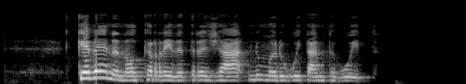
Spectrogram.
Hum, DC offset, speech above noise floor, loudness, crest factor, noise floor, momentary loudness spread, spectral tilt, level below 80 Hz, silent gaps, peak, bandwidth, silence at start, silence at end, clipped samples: none; under 0.1%; 69 dB; -17 LUFS; 18 dB; -87 dBFS; 14 LU; -5 dB/octave; -66 dBFS; none; 0 dBFS; 11.5 kHz; 0.8 s; 1.05 s; under 0.1%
